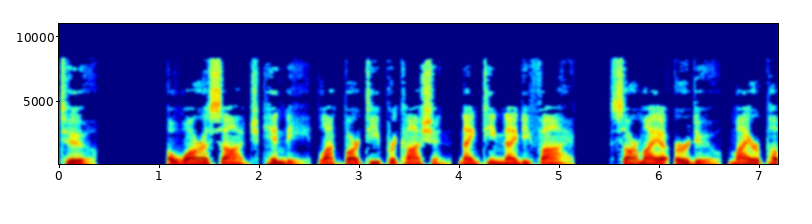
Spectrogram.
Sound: Hindi

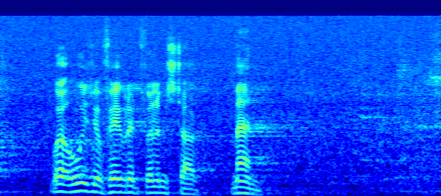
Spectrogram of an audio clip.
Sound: few laugh

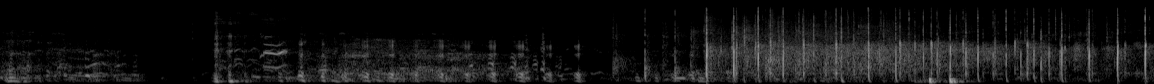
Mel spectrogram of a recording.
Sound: laughter

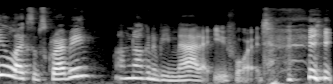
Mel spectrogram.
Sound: laughs

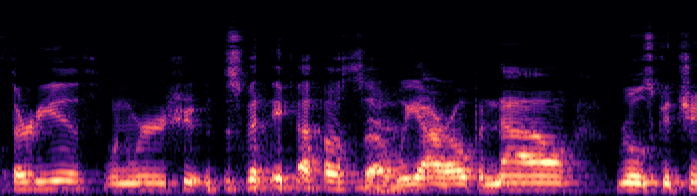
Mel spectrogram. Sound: laughs

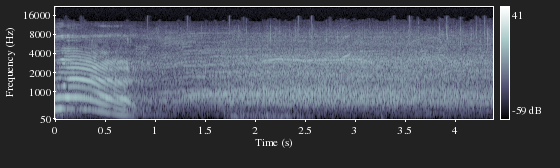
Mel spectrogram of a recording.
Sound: crowed cheering

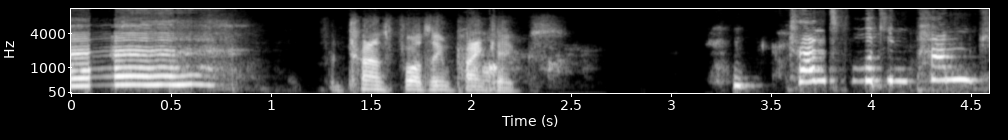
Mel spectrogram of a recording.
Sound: laughs

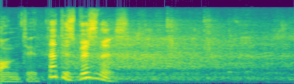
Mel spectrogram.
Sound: laughter

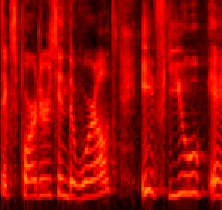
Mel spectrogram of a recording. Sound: none

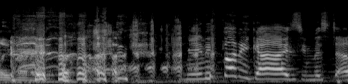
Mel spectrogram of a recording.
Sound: all laugh

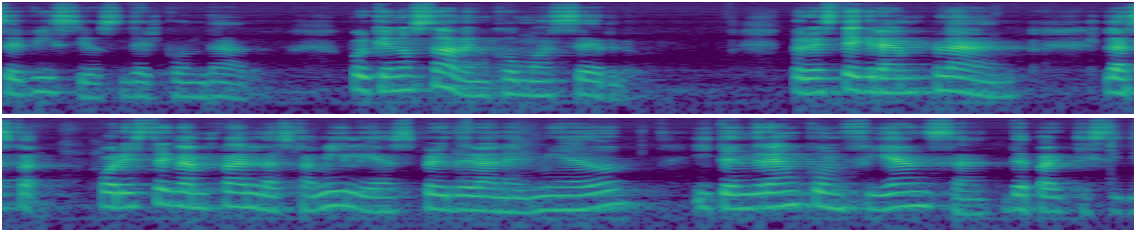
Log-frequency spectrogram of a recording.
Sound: speaking spanish

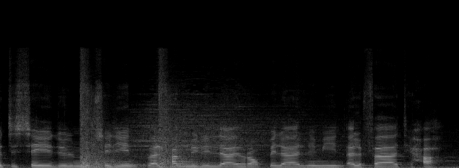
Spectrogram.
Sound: gunshots coming from outside

